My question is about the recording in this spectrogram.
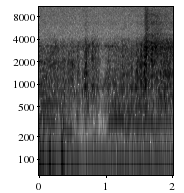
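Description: A dove cooing faintly: low, soft sustained notes, one ending just after the start and a longer one from about a second in.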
